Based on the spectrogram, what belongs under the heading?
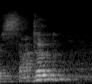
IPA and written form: ˡsædən (sadden)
